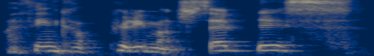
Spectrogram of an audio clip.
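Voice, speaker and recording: A woman co-hosting an online webinar over a video call, her voice a little croaky from a head cold, speaking informally with frequent ums. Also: mid-range voice, normal speed. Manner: warm, frequent ums, relaxed informal phrasing. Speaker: webinar co-host.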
